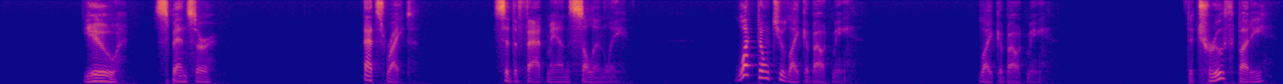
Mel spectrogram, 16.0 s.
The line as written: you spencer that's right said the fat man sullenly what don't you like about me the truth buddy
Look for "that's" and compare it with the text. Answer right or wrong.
right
